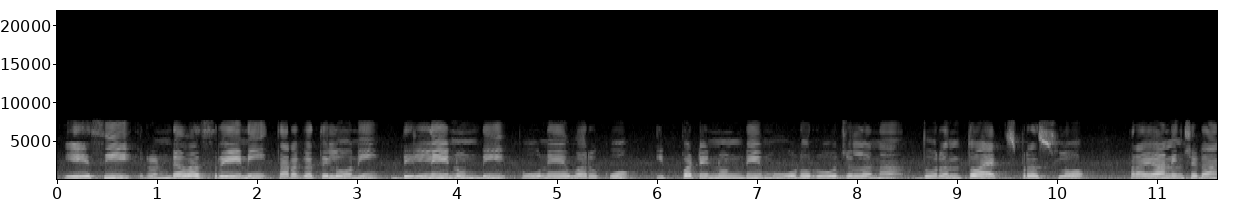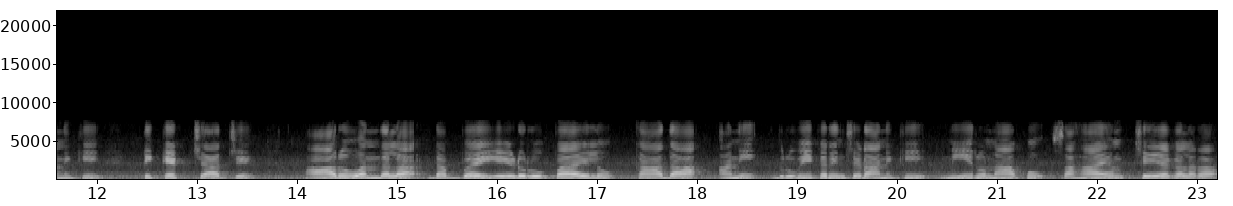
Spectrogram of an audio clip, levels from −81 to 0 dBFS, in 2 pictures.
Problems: none marked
